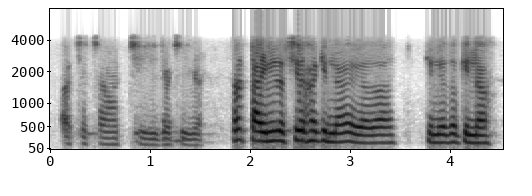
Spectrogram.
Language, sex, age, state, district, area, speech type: Punjabi, male, 18-30, Punjab, Pathankot, rural, conversation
